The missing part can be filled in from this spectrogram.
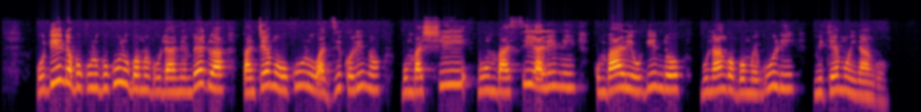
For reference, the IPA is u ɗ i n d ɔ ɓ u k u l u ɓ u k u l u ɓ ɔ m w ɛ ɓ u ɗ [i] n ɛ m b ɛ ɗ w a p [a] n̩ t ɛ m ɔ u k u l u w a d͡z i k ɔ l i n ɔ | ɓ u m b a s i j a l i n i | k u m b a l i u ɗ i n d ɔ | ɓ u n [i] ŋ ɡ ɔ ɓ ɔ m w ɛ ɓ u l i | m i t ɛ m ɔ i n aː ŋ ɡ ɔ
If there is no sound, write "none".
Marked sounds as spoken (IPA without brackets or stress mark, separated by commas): a, a, a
